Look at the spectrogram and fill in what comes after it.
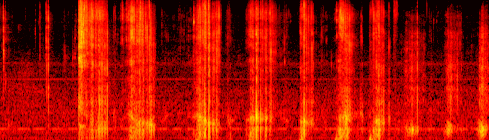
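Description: Close-miked crunching and chewing of crispy fried chicken: a loud crunch about a second in, then steady crunchy chews, nearly two a second.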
